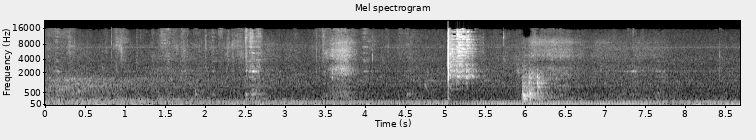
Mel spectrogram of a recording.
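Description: Faint handling sounds of electrical tape being wrapped around a bulb's wire terminal: a couple of short rasps, a sharp clink about five seconds in, and a brief squeak a second later.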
